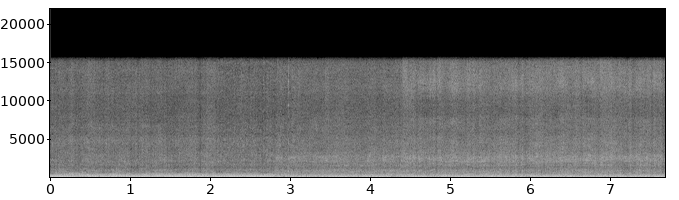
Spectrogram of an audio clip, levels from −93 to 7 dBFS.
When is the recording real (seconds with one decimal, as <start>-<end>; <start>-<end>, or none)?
2.1-3.1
